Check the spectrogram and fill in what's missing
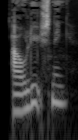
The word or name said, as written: aflysning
